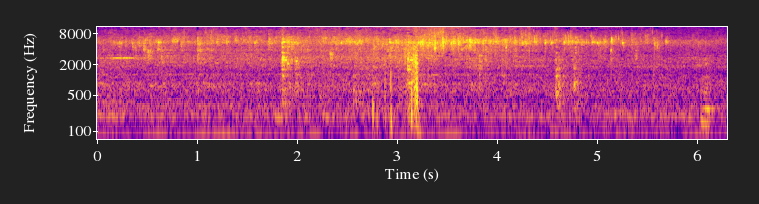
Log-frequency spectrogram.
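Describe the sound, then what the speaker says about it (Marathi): Vegetables sautéing in oil for a drumstick curry, a soft steady sizzle with a few sharper crackles and clinks from stirring, fairly quiet throughout. "त्या भाज्या पहिल्या तेलामध्ये आपण परतून घ्यायच्या"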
